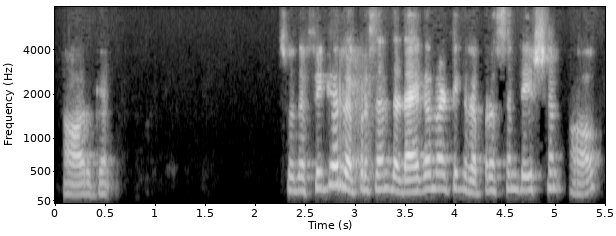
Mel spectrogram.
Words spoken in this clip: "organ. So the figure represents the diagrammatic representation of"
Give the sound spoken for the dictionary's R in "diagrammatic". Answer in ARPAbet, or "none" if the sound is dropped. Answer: none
